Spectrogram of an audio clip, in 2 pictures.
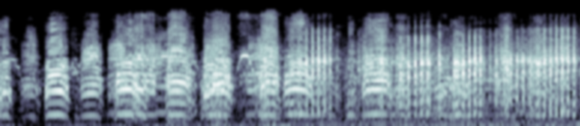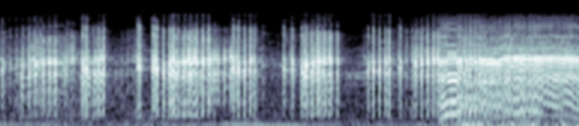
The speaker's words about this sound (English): red-tailed tropic bird.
